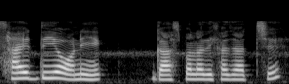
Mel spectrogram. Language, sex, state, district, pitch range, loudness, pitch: Bengali, female, West Bengal, Alipurduar, 230-275 Hz, -14 LUFS, 235 Hz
